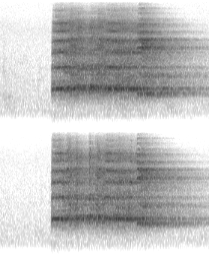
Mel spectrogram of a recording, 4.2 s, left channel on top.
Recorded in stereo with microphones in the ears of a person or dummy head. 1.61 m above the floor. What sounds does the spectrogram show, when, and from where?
1.0 s a scream: 80° right, 1.7 m; by 3.0 s 65° right (ahead or behind), 2.5 m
